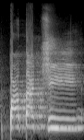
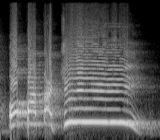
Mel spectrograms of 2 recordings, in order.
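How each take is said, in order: First: Said in the usual way. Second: High shout with a very long "ti"; calling out. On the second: Shown as a demonstration. Teacher calling old friend Patati, calling out. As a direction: hail a friend far off, stretching "Patati" at the end. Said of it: "Você vai chamar".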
